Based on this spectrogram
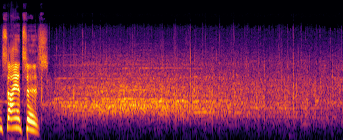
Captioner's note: audience applauding and cheering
